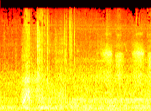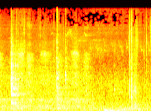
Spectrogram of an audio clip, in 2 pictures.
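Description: Honeybees buzzing steadily around a hive, with several sharp knocks and clicks from hive handling, the loudest about three seconds in.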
